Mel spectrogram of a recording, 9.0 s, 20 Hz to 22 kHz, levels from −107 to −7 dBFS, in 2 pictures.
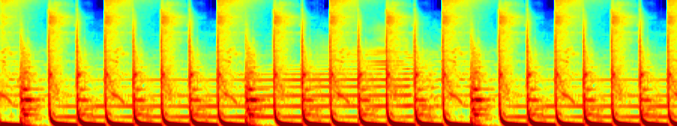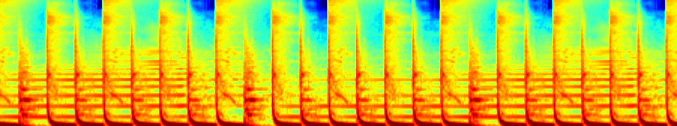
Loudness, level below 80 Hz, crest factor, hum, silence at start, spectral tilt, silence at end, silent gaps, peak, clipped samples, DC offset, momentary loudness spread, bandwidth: -7 LUFS; -8 dBFS; 4 dB; none; 0 s; -5.5 dB/octave; 0 s; none; 0 dBFS; 4%; 2%; 2 LU; over 20 kHz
